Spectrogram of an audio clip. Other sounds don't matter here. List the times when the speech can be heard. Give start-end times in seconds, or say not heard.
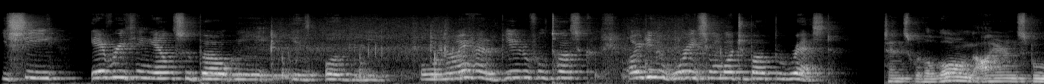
0.0-10.4.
